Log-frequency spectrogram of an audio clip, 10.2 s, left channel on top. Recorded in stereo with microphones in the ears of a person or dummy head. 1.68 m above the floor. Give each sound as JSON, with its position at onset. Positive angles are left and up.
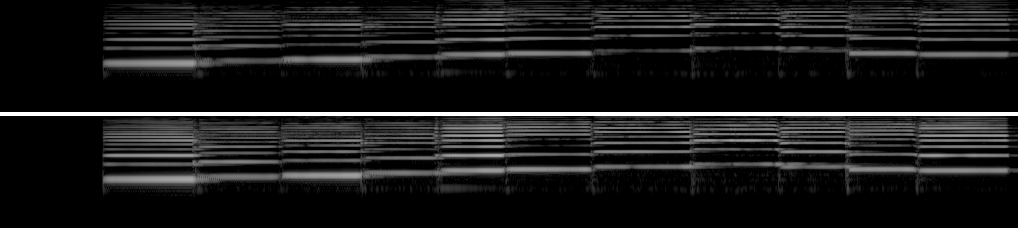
{"t": 1.0, "sound": "a violin", "side_deg": -60, "distance_m": 2.0}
